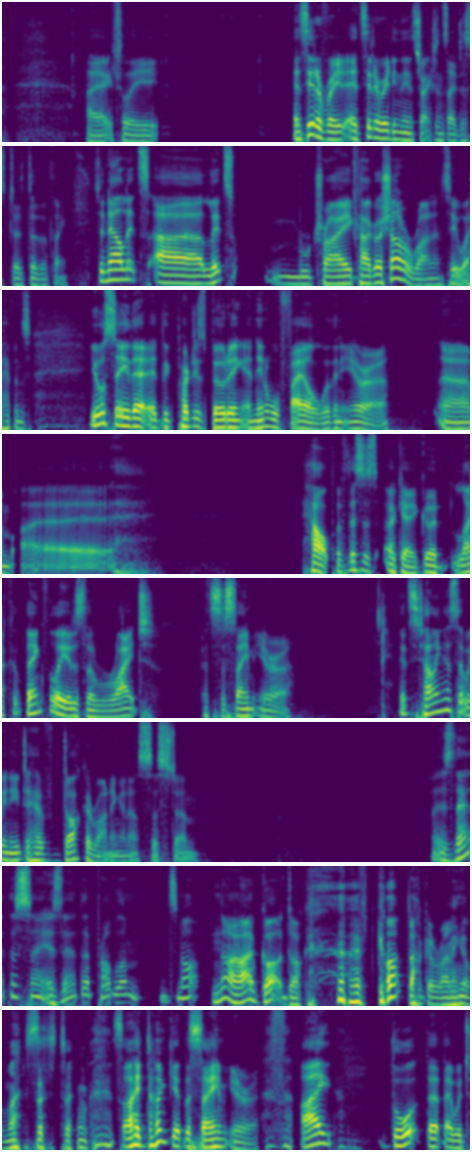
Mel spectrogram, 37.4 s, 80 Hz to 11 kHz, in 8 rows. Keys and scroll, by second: 1.2 ctrl+c, 1.8 ctrl+`, 3.2 ctrl+l, 3.7 ctrl+c, 4.2 ctrl+v.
